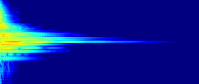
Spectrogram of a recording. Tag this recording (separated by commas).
Drum, Snare drum, Music, Percussion, Musical instrument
